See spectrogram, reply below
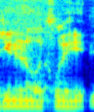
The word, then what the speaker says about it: Unalakleet: Yeah, I think about it, like, I'm there, and again, I'm older, but when we were up in Unalakleet together, I don't know how to say that. – Yeah, is it just Unalakleet? – I say Unalakleet, but you hear people in Unalakleet say Unalakleet.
